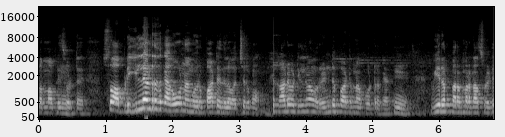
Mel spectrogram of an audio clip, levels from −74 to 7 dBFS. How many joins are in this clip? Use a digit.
1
